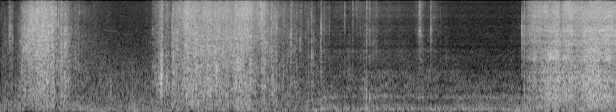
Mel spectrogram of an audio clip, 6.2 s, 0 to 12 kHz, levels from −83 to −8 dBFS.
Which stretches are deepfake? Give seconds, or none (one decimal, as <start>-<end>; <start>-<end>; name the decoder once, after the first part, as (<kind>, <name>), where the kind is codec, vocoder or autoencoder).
3.2-6.2 (codec, SNAC)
